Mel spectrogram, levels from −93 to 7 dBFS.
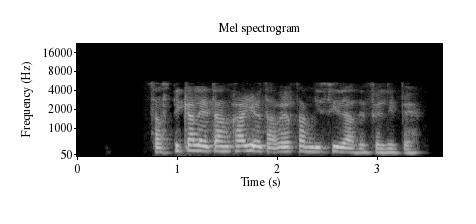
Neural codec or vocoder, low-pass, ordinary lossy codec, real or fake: vocoder, 44.1 kHz, 128 mel bands, Pupu-Vocoder; 5.4 kHz; AAC, 32 kbps; fake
